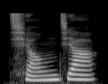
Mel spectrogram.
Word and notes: 强加: qiáng jiā

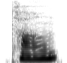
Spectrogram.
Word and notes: 糖: táng

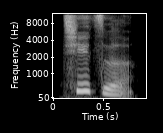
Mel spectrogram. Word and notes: 妻子: qī zi

